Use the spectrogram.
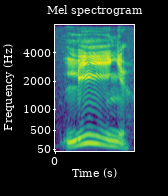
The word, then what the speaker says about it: ligne: Ligne. Ligne. Ligne. Good. So now we're obviously not going to pronounce the last E's for each of them.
